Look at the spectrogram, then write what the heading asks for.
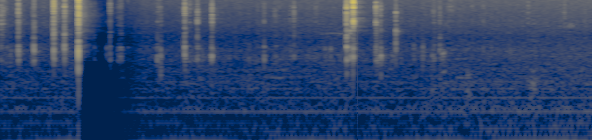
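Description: Plastic parts of a Transformers Revenge of the Fallen Devastator toy being folded and clicked into place, giving a few sharp, close clicks and snaps spread over a quiet background hum.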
